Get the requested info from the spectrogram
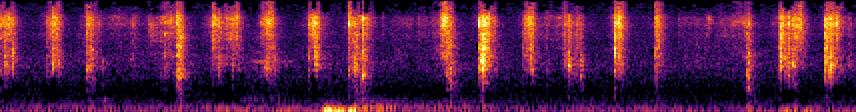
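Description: A deck of tarot cards being shuffled by hand, cards slapping from hand to hand in a regular run of crisp strikes about four a second. A single low thump comes about halfway through.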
